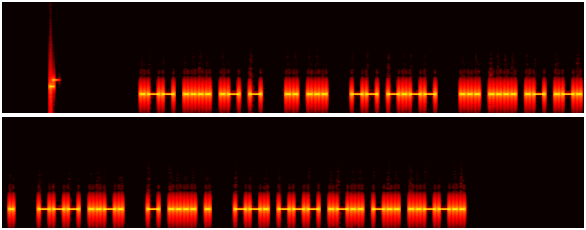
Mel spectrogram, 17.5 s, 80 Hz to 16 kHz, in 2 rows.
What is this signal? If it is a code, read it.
Morse code, heard as a keyed tone, about 21 wpm, 700 Hz. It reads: WHAT IS MY SHARE OF THE GOLD?
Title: Sentences from Top 1000 Words - Review Part 6 - 22wpm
